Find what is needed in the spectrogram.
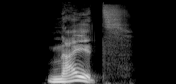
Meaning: genitive of Neid
- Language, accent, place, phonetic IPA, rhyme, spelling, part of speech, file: German, Germany, Berlin, [naɪ̯t͡s], -aɪ̯t͡s, Neids, noun, De-Neids.ogg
